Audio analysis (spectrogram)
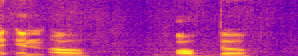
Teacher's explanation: तो जैसे इन अ, ऑफ द, ये सब अनस्ट्रेस्ड सिलेबल्स हैं. इन अ बोलने में कोई स्ट्रेस नहीं आ रहा है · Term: पिरिक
